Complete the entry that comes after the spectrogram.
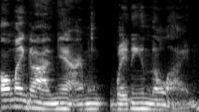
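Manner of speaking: terrible put-on American accent, drawn out. Retelling how american guests answered a question about queues: terrible american accent impression. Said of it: "this is a terrible American impression".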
